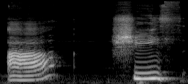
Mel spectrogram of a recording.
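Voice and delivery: Ashish stretched very slowly; slow teacher model of Ashish. Shown as a demonstration. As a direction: draw Ashish out sound by sound. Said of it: "teacher models name slowly".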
